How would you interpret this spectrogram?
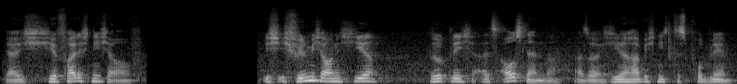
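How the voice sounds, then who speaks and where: A man gives a documentary interview at an ordinary middle pitch. He talks reflectively and stops now and then to search for words. A faint hum of ambience sits behind him. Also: normal speed.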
